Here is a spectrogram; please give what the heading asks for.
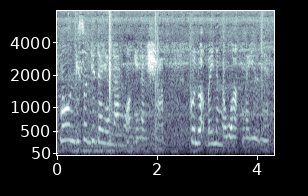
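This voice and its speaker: A woman's voice: a little high, lively intonation, moderate pace, background noise, natural voice. A woman acting a worried wife who recounts her family's troubles in a radio drama, with a Cebuano Filipino accent. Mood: troubled, recounting.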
